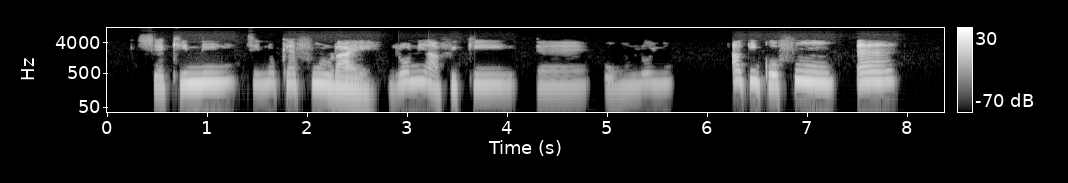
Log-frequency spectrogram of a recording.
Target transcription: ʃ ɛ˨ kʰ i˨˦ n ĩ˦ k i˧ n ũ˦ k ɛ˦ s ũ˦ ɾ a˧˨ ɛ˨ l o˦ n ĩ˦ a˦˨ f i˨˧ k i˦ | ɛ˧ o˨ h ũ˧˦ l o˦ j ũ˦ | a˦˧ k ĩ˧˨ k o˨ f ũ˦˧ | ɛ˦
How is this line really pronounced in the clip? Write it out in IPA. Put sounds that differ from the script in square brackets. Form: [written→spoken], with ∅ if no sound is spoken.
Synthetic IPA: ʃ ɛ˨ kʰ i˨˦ n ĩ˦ [k→t] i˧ n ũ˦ k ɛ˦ [s→f] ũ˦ ɾ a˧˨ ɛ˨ l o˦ n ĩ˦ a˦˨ f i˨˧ k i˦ | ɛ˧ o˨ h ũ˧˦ l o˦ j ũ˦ | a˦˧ k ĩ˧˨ k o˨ f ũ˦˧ | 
